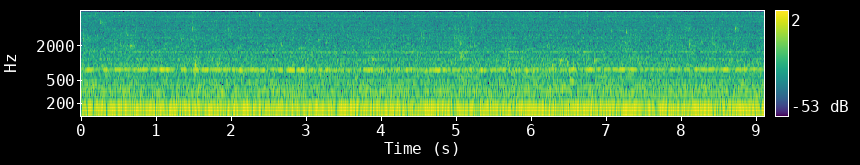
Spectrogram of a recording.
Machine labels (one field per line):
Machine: pump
